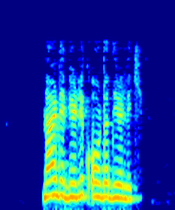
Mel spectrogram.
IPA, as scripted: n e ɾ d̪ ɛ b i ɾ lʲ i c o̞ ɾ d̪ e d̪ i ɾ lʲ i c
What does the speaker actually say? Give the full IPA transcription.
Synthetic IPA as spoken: n æ ɾ d̪ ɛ b i ɾ lʲ i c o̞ ɾ d̪ a d̪ i ɾ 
